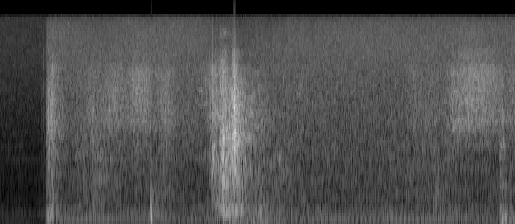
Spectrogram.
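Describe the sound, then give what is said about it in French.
A bedroom door opens with a sharp latch click followed by a short creaking scrape of the hinges, set against a steady background hiss with no one speaking. “La porte de la chambre de sa sœur s'est ouverte.”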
